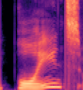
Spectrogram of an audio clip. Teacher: points, which has a clear oi diphthong sound. So the diphthong sound here is oi.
